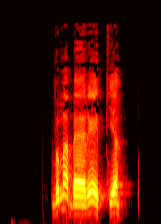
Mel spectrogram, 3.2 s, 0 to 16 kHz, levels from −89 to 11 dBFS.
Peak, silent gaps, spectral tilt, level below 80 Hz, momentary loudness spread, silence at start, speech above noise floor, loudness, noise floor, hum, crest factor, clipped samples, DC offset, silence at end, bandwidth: 0 dBFS; none; -5.5 dB/octave; -68 dBFS; 8 LU; 1.05 s; 47 dB; -12 LUFS; -58 dBFS; none; 14 dB; under 0.1%; under 0.1%; 0.85 s; 8.8 kHz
